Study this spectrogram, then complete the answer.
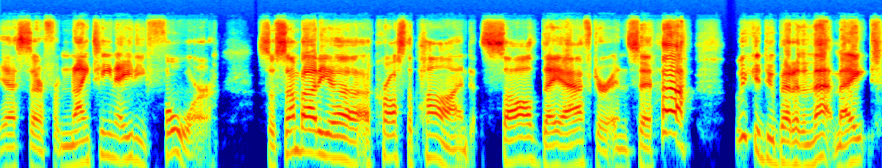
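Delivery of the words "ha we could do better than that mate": bad, fake put-on British accent, sing-song. Podcast co-host quoting filmmakers from across the pond, in a bad British accent. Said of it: "That's a bad accent".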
